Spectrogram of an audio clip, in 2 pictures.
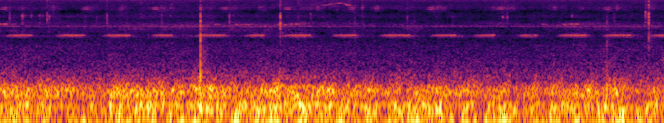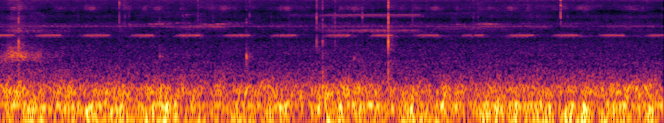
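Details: Grass insects on a summer night beside a crackling campfire: a steady, high pulsed chirp repeating roughly twice a second throughout, over a low rumble with sharp pops of burning firewood.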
